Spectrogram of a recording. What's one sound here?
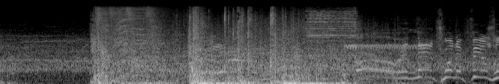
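Armoured players crash into each other with heavy thuds.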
